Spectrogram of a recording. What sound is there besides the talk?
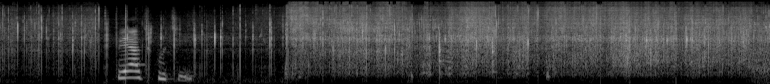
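whole cumin and bay leaves sizzling in hot oil for aloo dum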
